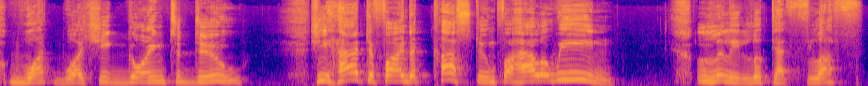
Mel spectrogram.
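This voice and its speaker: A man with a fairly high pitch and darkish tone reads a children's story for a library picture-book program. His reading is expressive and sing-song, and he poses questions to the young audience.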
